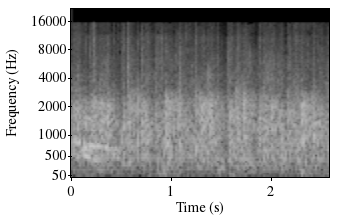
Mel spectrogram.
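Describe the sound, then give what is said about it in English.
Audience applause greets a show host returning to the stage: a dense, steady wash of clapping that holds at an even level throughout. “Welcome back. Give it up for Emma.”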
